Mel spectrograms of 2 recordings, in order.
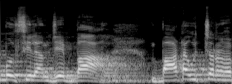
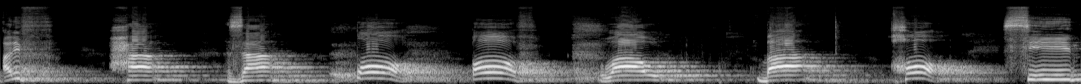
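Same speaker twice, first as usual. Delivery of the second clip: mixed letter drill; much slower than usual. Shown as a demonstration. Teacher reading letters out of order for practice. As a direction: call random letters like a quiz. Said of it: "দ্বিতীয় ধাপ হলো এইভাবে পড়ব".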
